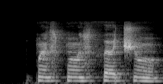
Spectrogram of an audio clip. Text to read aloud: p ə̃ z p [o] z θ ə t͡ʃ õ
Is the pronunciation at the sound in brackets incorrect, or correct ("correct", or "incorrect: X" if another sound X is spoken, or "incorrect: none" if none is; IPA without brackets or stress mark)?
incorrect: õ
